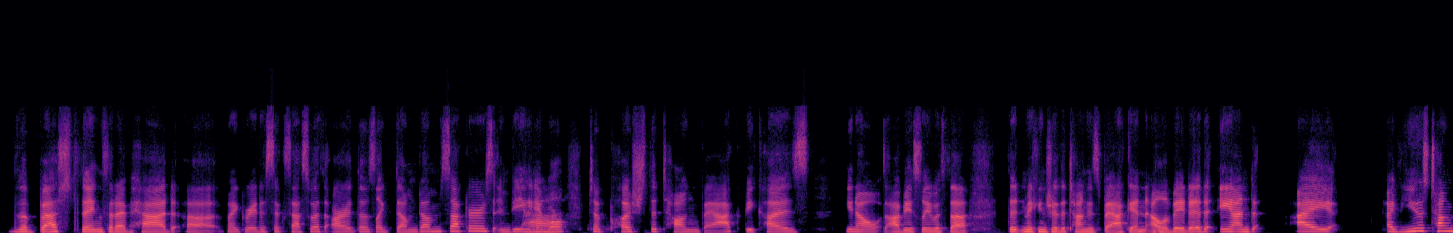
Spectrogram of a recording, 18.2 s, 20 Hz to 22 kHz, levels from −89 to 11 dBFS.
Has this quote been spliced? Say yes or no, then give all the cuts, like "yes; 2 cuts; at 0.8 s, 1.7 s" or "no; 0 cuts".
yes; 1 cut; at 11.0 s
